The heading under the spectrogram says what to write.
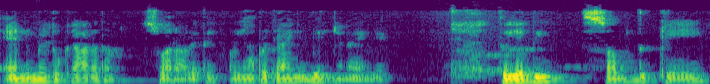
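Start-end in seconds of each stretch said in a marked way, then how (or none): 3.8-5.2 slow, word by word, for notes; slow dictation. Shown as a demonstration. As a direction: spell out the rule slowly for students to write. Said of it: "dictating the rule slowly". (धीमे बोलकर लिखवाना)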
